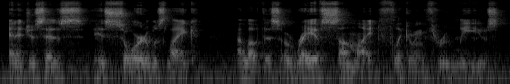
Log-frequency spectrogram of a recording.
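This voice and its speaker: A man with a low-pitched voice talks through a book as a read-along host, reading and commenting informally. His phrasing comes in hesitant starts and stops. There is clear background noise in the recording. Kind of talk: book discussion with read-aloud passages. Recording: clearly noisy background ambience.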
